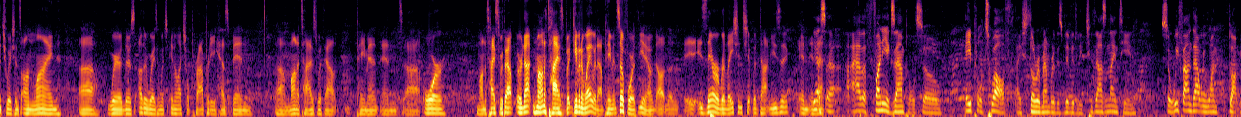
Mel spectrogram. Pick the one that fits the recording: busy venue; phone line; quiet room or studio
busy venue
